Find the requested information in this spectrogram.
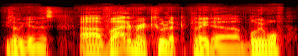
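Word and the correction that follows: Buliwyf: the heir apparent. How did you say it? – Bullvi, thank you.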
